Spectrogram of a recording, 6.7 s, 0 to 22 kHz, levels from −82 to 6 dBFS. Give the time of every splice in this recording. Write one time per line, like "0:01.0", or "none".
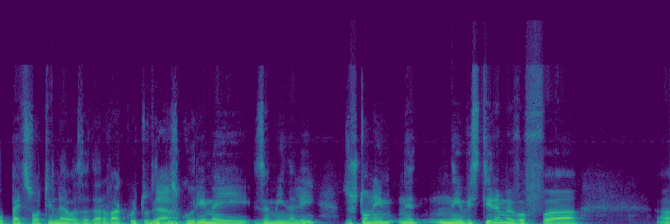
none

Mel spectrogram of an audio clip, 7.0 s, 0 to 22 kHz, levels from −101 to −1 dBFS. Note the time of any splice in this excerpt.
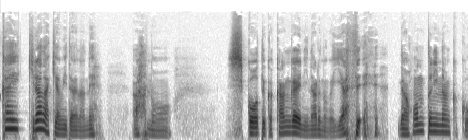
0:05.8

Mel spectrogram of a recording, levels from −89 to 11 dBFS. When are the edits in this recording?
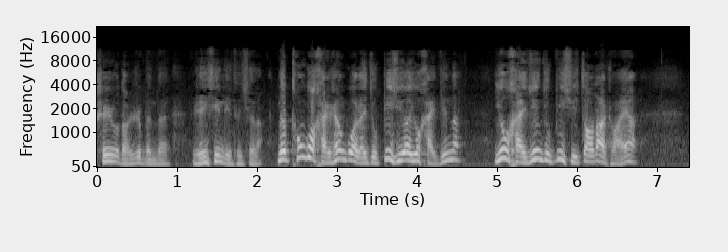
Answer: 0:02.2

